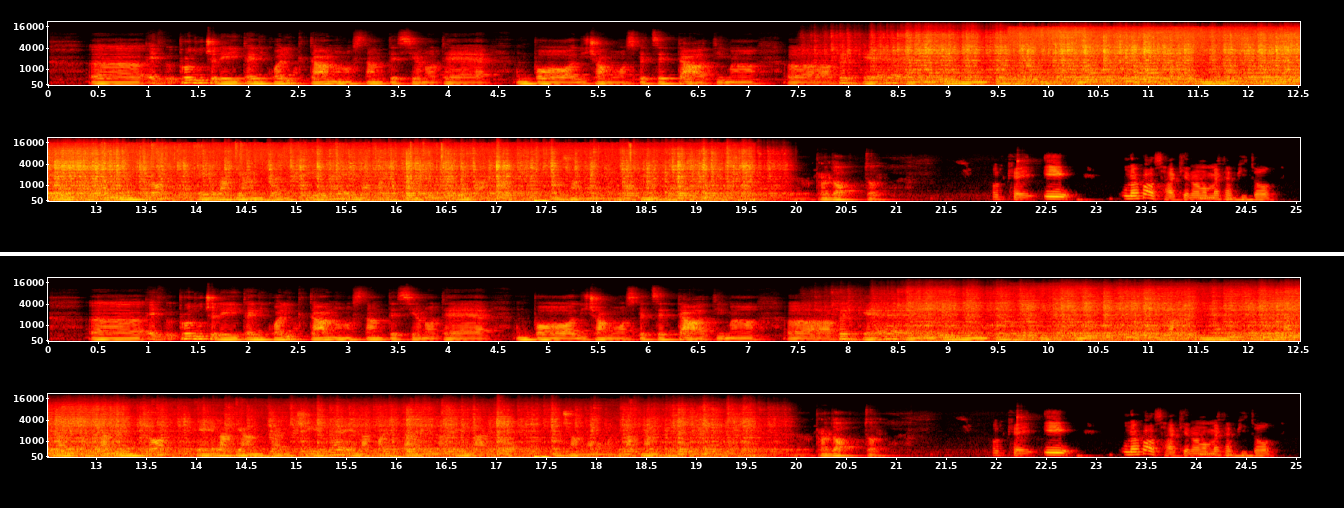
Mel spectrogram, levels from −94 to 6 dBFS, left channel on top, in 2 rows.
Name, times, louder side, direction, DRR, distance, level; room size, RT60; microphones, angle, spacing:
voice 1, 0.0-21.4 22.2-22.3 24.0-24.5, equal, 10° right, 0.8 m, -34 dB
Rain, 7.6-19.9, left 6 dB, 50° left, 1.8 m, -28 dB
sound 1, 9.6-19.6, left 12 dB, 85° left, 0.5 m, -34 dB
voice 2, 22.0-22.8 23.3-24.7, left 1 dB, 15° left, 0.5 m, -35 dB
9.4 x 3.6 x 3.2 m
head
